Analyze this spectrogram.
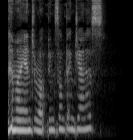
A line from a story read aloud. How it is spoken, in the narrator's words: Dean asks, yawning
